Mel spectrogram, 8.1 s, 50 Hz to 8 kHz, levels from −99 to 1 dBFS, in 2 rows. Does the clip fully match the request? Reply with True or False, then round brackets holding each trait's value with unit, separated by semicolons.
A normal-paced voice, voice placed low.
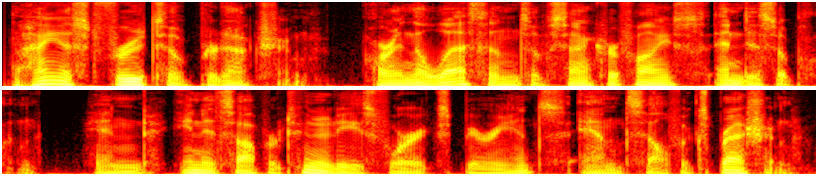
True (160 wpm; 85 Hz)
